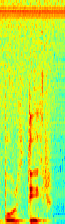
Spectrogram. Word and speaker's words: Voltaire: Este personaje que aparece ahí es Voltaire se escribea, pero es Volter.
